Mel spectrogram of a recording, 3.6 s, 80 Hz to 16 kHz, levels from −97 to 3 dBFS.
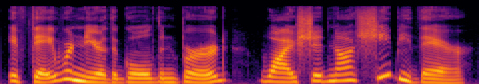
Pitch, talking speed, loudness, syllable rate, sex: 215 Hz, 215 wpm, -16 LUFS, 5.0 syllables/s, female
